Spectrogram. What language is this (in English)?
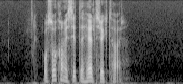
Norwegian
